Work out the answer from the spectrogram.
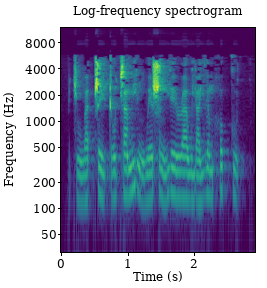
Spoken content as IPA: c u˨˩ w a˦˥ t̚ ʂ e˨˩ j ʈ o˧ c a˧˥ m j i˨˩˨ ŋ w e˧˥ ʂ ə˨˩˦ ŋ j e˧ ɹ a˧ w j a˧˥ j l ə˧˥ m h o˦˥ k̚ x u˨˩ t̚

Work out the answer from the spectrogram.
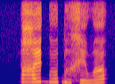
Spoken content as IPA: ʁ e˧˥˧ ɠ o˧˥˧ ɓ ɯ˩ x e˩ w ʌ˦˥

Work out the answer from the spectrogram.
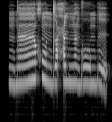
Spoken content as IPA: n d ɛ̃ː χ ũ n d ə ħ i ŋ ɛ̃ ɡ ʊː m b e

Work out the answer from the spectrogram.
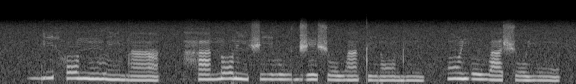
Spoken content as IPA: ɡ͡b i˦ h ɔ˦ n ũ˧ l ĩ˨ d ã˨ | h a˧ n ɔ˦ ɾ ĩ˧ ʃ i˧ l u˧ d͡ʒ e˦ ʃ o˧ w ã˧ t i˨ ɾ ɔ̃˨ d ĩ˨ | ɔ̃˦ j o˧ w a˨ ʃ o˨ j ũ˨

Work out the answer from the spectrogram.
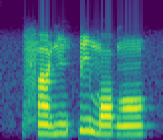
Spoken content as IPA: f ã˨ ɡ ĩ˨ k͡p i˧ m ɔ˨ ɡ ɔ̃˧

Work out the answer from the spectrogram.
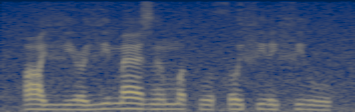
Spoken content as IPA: ɑ vʲ ə˞ vʲ ə˞ m æ z ə̃ m ʌ k u θ ʊ fʲ ʊ ɪ̯ fʲ u

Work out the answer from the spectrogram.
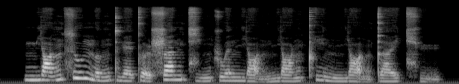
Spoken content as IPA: m j ɑ˨˦ ŋ s u˦ n̪ ɤ˨˦ ŋ t̪ ɥ ɛ˨˦ t̪ ɤ̰˨˩ ʂ a˦ n t͡ɕ i˨˦ ŋ ʂ w ə˦ n j ɑ̰˨˩ ŋ n̪ j ɑ˨˦ ŋ pʰ i˥˨ n n̪ j ɑ̰˨˩ ŋ t̪ a˨˦ ɪ̯ t͡ɕʰ y̰˨˩

